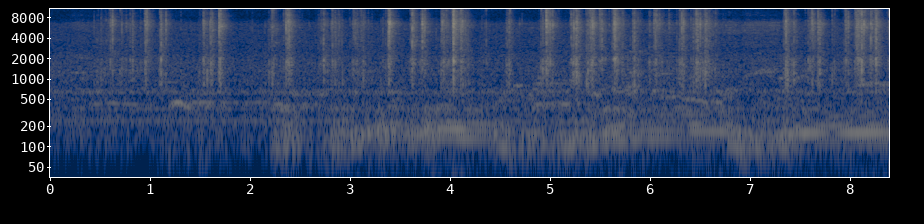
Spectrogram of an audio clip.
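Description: MF3RS stickerless 3x3 speed cube being turned rapidly in a speedsolve: a quick, uneven run of plastic clicks and clacks that starts about half a second in.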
